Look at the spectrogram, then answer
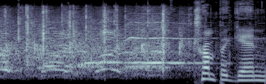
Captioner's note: cheering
